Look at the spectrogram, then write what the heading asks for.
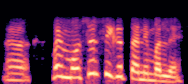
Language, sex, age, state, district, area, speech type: Kannada, female, 45-60, Karnataka, Dharwad, rural, conversation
